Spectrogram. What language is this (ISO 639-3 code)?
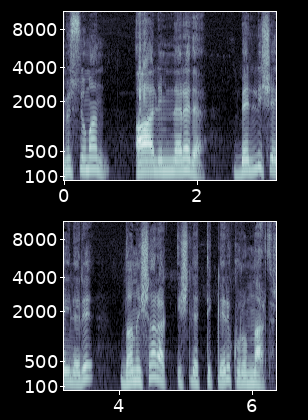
tur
